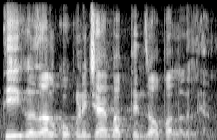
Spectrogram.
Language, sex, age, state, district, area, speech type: Goan Konkani, male, 45-60, Goa, Tiswadi, rural, spontaneous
